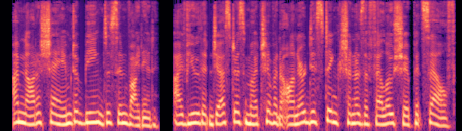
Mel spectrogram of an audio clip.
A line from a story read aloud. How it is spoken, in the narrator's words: Manning said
